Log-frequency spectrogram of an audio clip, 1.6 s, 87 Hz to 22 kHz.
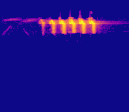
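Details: Japanese wagtail, 2020: a soft lead-in note followed by four or five bright, high chirps delivered quickly in one short phrase, in clean quiet surroundings.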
